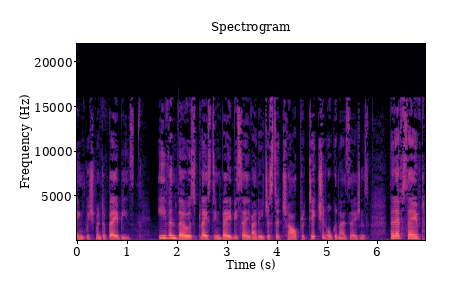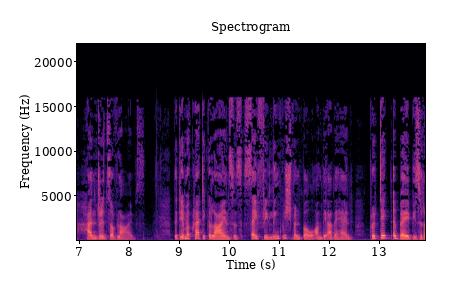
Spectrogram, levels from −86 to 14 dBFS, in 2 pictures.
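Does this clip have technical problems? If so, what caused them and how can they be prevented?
Yes: damaged data in a compressed stream gives brief glitches at 1.11, 3.48, 5.63 and 12.29 s. Corrupt bytes make the decoder misread frames and resync. Prevent it with checksummed, error-corrected storage and transmission.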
